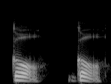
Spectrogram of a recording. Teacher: The front is making the L, while the back is going gull, gull. So it's good practice to make the G and the L at the same time.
